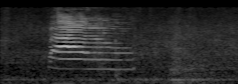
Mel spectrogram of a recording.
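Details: Mikene, a six-month-old female calico kitten, panics and cries indoors as delivery men bring in a new fridge. She gives one loud, clear meow, held and sliding slightly downward. A faint low hum sits underneath.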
